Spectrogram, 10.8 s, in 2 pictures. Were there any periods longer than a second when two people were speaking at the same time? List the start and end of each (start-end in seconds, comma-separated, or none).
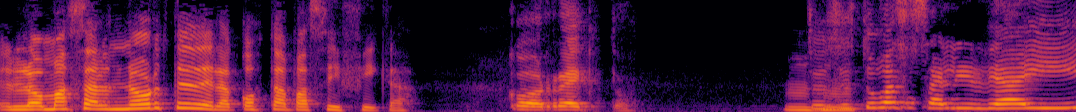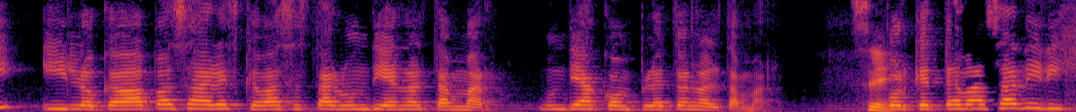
none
